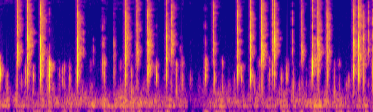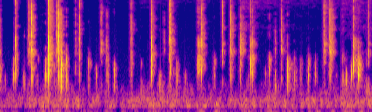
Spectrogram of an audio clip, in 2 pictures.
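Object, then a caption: Plastic TV remote control. Long nails on both hands tap rapidly across the button area of a hollow black plastic LG TV remote. The taps come as bright, sharp, dry clicks in uneven bursts that die away almost instantly, over a faint steady low hum.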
